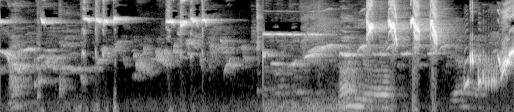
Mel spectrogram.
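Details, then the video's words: White-rumped shama song played as masteran for morning and evening training of songbirds: thin high whistles and soft notes, then a burst of loud sharp repeated chips and a final rising phrase. "Pancingan dan Masteran Pagi dan Sore Hari Murai Pendiam Langsung Ikut Bongkar Isian | shama bird"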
